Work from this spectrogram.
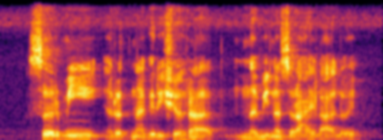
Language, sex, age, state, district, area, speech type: Marathi, male, 30-45, Maharashtra, Ratnagiri, urban, spontaneous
